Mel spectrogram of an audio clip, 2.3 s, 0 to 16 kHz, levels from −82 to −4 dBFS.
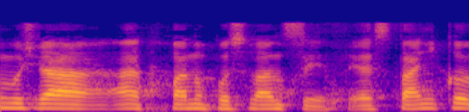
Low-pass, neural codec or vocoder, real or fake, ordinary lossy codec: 7.2 kHz; codec, 16 kHz, 1 kbps, FunCodec, trained on Chinese and English, 50 frames a second; fake; MP3, 48 kbps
